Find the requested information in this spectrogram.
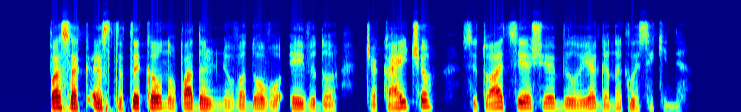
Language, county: Lithuanian, Kaunas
